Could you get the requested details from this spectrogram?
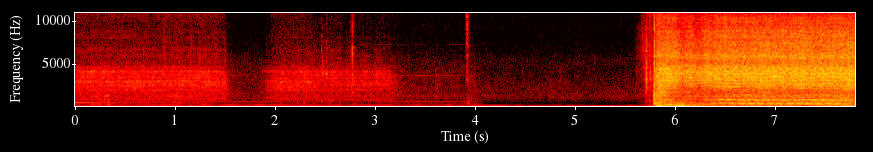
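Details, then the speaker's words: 1987 Mustang (McLaren), Terminator X system, after refitting a suspected faulty part. Quiet hum, then the starter spins with a steady churning whirr but never catches; crank no-start from ignition timing out of sync. "oh she trying she is trying let me uh let me get a little peck of the gas"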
